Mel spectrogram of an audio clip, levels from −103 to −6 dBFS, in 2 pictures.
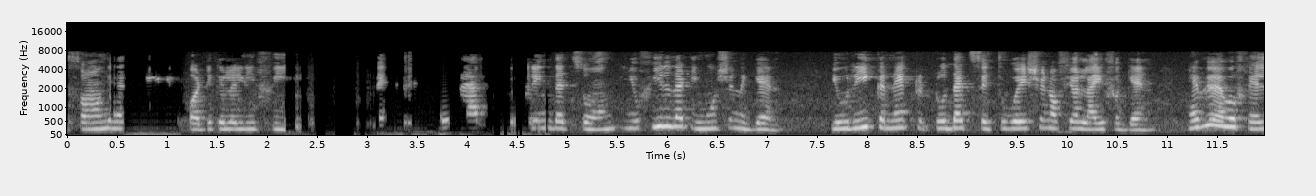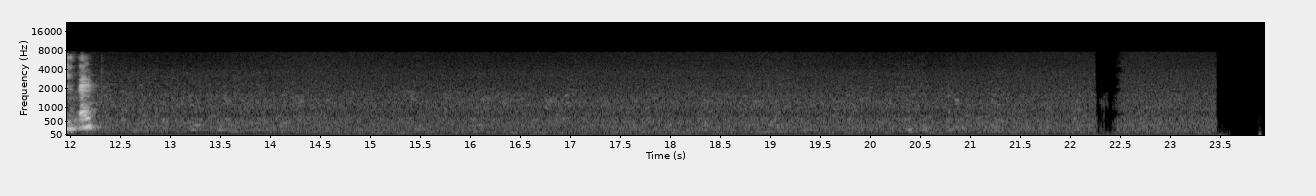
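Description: Speech suppressed in double talk dips the speech by about 10 dB at 0.0 to 0.13 s, then cuts it by up to about 40 dB at 0.44 to 1.16 s, about 35 dB at 2.18 to 2.40 s and about 40 dB at 3.05 to 4.85 s. On the waveform the envelope collapses, and the spectrogram goes dark across its band, which stops at 8 kHz. The likely cause is an echo canceller that heard both parties at once and turned everything down.

Inside the 2.18 s dip, at 2.28 to 2.33 s, a faint scrap of the other side's voice is leaking through, around 30 dB below the speech. It shows as a brief, weak smear of energy, likely loudspeaker echo the canceller missed.

The background is gated by the echo canceller at 2.68 to 2.77 s (about 38 dB), 22.26 to 22.49 s (about 23 dB) and 23.47 s to the end (about 39 dB). Each time, the room noise floor dips sharply, which appears as darker gaps on the spectrogram and lower stretches on the waveform.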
